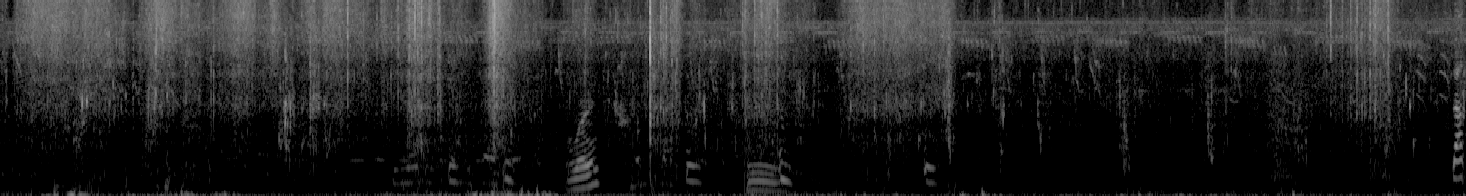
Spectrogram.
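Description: Leafy plants rustle as a boy pushes through them.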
